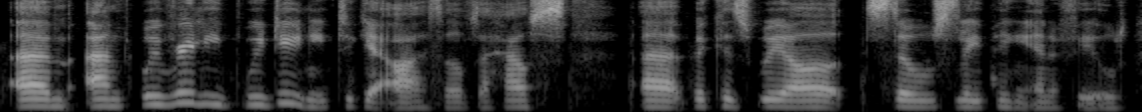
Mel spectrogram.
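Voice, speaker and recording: A woman's voice: fairly low pitch, moderate pace, no echo. A woman giving casual let's play commentary as the host of a gaming series, rambling and thinking aloud as she goes.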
